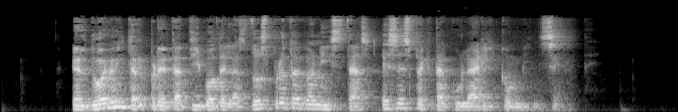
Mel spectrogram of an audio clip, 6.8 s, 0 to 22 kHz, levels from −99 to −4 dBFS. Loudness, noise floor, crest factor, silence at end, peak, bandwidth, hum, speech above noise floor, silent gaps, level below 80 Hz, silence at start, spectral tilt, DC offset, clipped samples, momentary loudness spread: -18 LUFS; -80 dBFS; 18 dB; 1.1 s; -2 dBFS; 12.5 kHz; none; 63 dB; none; -52 dBFS; 0.75 s; -4.5 dB/octave; under 0.1%; under 0.1%; 9 LU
